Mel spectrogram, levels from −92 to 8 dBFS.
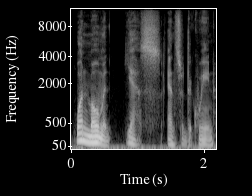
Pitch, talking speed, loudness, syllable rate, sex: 90 Hz, 165 wpm, -20 LUFS, 5.6 syllables/s, male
